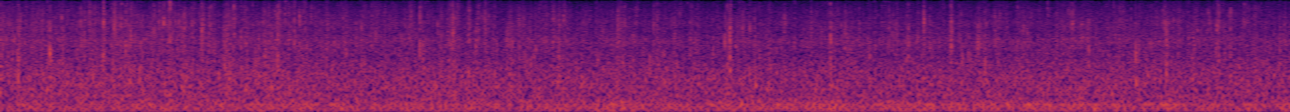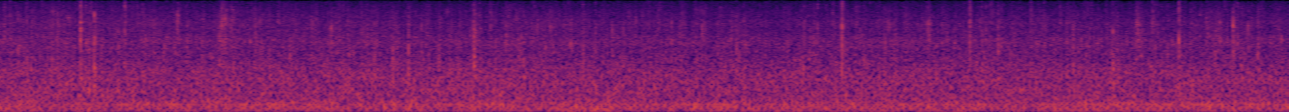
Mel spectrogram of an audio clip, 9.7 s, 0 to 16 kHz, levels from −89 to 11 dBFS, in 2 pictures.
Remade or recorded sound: recorded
